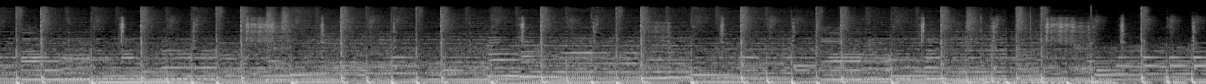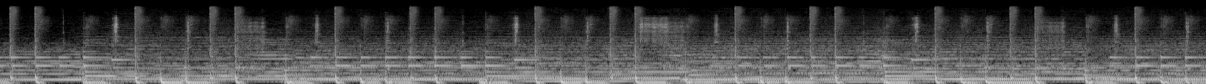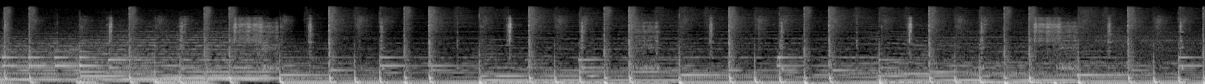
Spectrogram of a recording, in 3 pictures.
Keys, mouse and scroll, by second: 1.4 KP_1, 2.0 ctrl+Tab, 3.4 click, 3.8 click, 4.2 scroll up 1, 5.1 scroll down 1, 5.5 Tab, 5.8 alt+z, 6.1 KP_3, 6.4-6.8 scroll up 2, 6.8 click, 7.1 g, 10.5 click, 10.9 g, 13.0 click, 13.3 g, 14.1-14.5 scroll down 1, 14.5 click, 14.8 g, 15.7 scroll down 1, 16.5 scroll up 1, 17.8 click, 18.4 shift+click, 20.1 ctrl+p, 22.3 KP_1, 23.3 alt+z, 24.1 ctrl+Tab, 24.7 alt+z, 29.0 Tab, 30.0 click, 30.5 KP_3, 30.8-31.1 scroll up 1, 31.1 g, 35.2 click, 35.7 shift+click.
